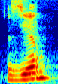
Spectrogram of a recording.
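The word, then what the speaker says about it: Zjarr: Zer.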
